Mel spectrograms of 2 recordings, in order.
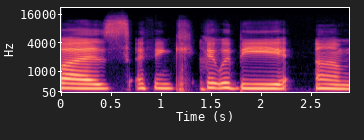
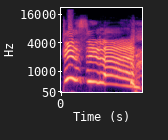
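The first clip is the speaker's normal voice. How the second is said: put-on crazed overexcited voice, higher. Retelling a skit character answering the flight attendant: imitating a crazy Disney adult. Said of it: "pretending to be, like, a crazy Disney adult".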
